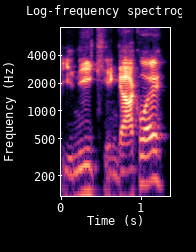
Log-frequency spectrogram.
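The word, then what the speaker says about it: Yannick Ngakoue: We did get, I'm probably going to mispronounce his name, but Unique Ngakoue.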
